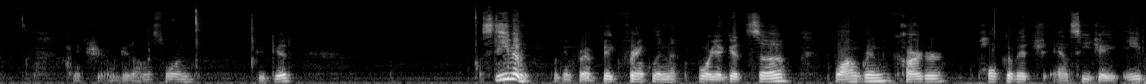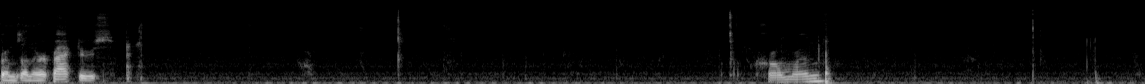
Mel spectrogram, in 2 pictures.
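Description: Trading cards slide and flick against one another as they are shuffled by hand.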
